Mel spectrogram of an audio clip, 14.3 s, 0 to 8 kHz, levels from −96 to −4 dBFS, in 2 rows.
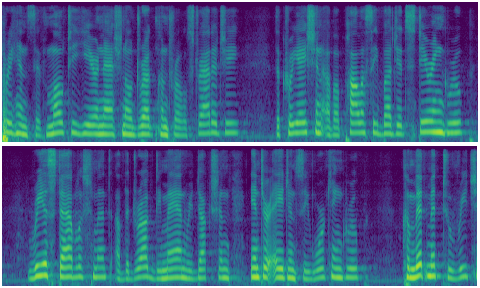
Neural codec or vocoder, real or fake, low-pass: codec, 24 kHz, 3.1 kbps, DualCodec; fake; 7.2 kHz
